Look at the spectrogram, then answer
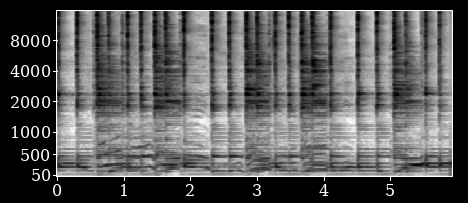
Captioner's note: foreign language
